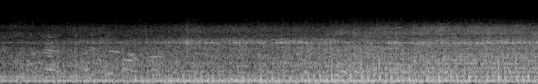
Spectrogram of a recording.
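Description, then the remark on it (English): A helicopter hovers overhead, its rotor beating in a rapid, steady chop over a loud, continuous roar of engine and downwash that never lets up, kicking up everything around it. “That helicopter just came around here and kicked up everything.”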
